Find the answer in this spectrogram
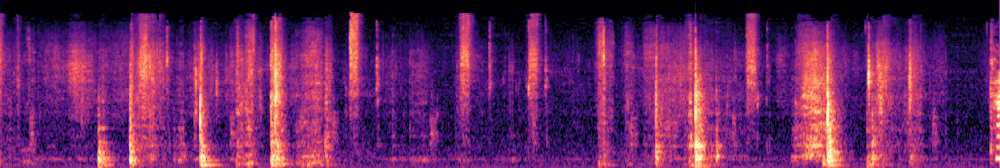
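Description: Quick spritzes from a pump spray bottle of teal ink spray misting onto a canvas: many short hisses at irregular intervals, about two a second.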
